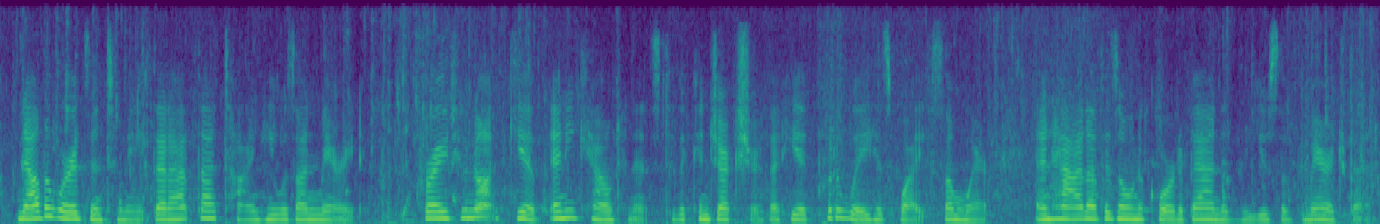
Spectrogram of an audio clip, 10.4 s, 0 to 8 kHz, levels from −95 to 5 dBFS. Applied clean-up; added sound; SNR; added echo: none; Waves, surf; 20 dB; none.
